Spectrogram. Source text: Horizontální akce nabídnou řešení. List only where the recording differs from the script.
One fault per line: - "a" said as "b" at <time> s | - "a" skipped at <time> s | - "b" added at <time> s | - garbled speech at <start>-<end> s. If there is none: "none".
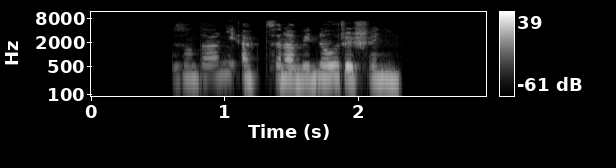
none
